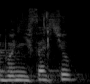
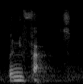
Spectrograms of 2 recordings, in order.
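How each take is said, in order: First: The word ends with its full final vowel. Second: The word is cut short, final vowel dropped. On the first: The speaker calls it wrong. "Tu dis pas" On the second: The speaker calls it right. "il faut pas prononcer la fin des mots"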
